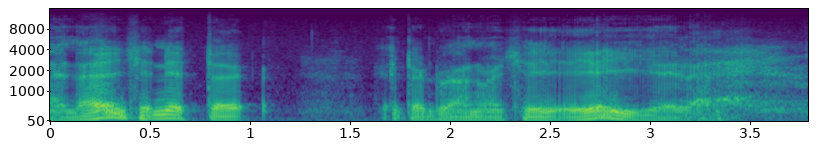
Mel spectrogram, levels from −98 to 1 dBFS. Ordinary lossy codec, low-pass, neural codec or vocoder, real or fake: none; 14.4 kHz; vocoder, 44.1 kHz, 128 mel bands, Pupu-Vocoder; fake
